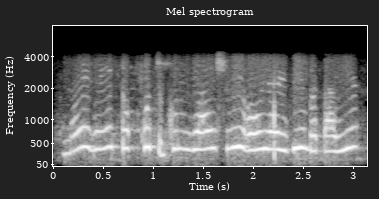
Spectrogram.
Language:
Urdu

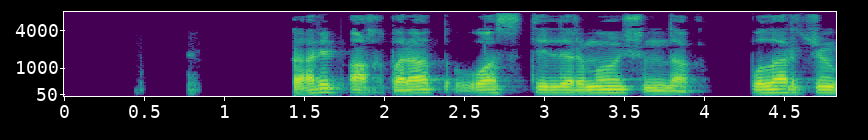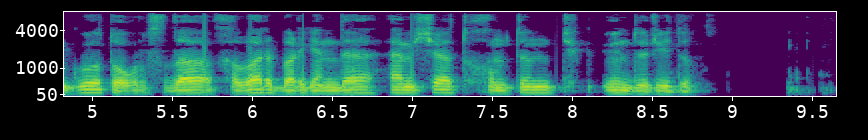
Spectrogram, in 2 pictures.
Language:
Uyghur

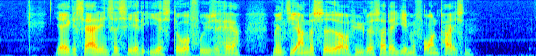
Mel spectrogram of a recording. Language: Danish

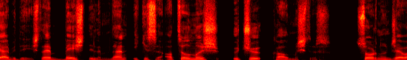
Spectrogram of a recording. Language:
Turkish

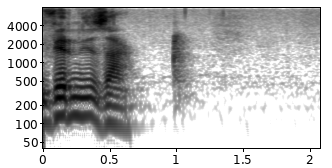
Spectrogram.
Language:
Portuguese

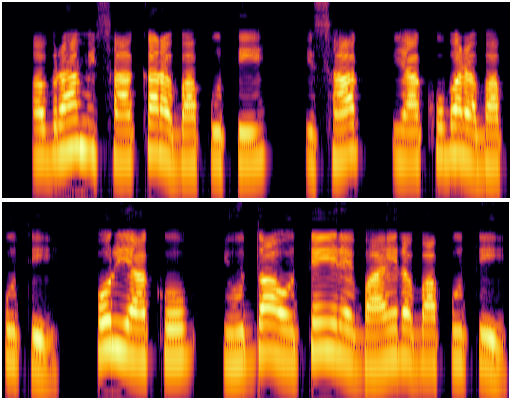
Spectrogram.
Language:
Kullu Pahari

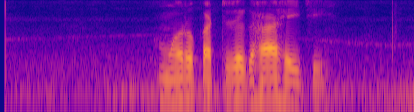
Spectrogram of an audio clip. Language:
Odia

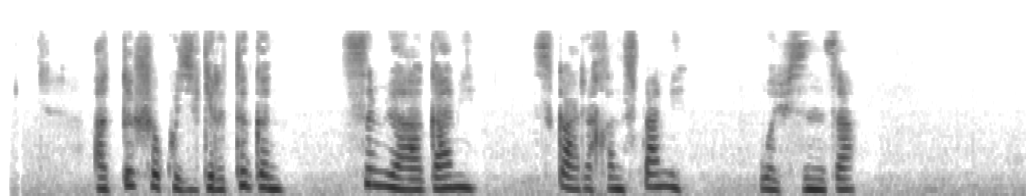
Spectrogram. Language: Abkhazian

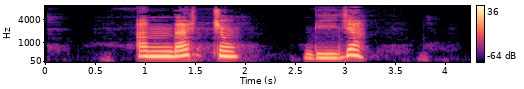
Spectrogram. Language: Huautla Mazatec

